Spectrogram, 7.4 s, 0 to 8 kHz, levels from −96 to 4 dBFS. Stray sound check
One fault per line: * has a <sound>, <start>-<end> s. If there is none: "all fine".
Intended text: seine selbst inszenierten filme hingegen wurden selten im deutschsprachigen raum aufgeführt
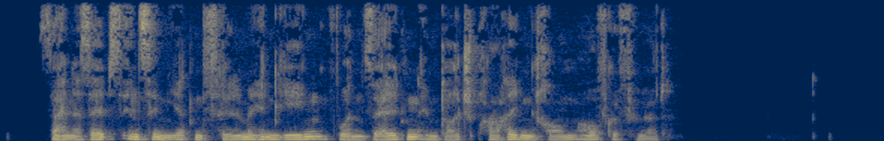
all fine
